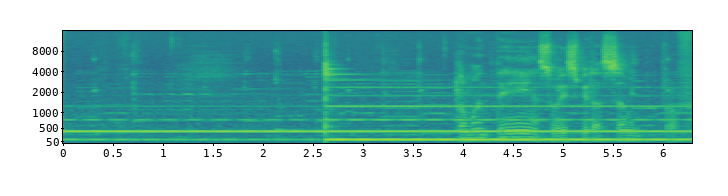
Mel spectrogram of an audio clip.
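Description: Large Tibetan singing bowl ringing with a steady hum of several tones. A little under halfway through it is struck again: a sharp hit, after which the low hum swells louder and rings on.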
